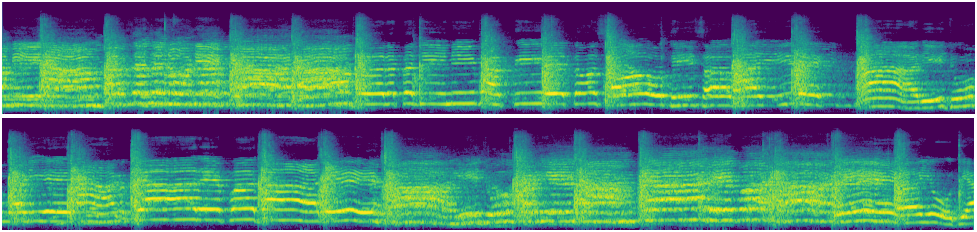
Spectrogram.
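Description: A group of women singing a Gujarati devotional bhajan together, with steady unison hand clapping about twice a second.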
